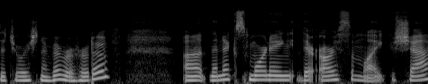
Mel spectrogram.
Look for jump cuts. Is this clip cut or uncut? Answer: cut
